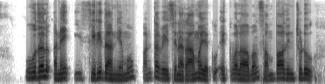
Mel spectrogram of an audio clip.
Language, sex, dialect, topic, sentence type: Telugu, male, Telangana, agriculture, statement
